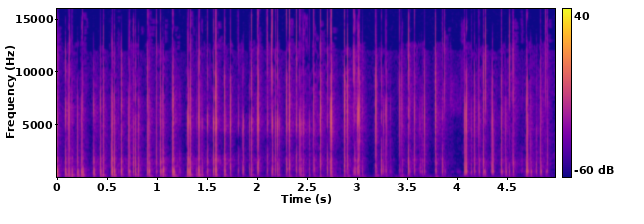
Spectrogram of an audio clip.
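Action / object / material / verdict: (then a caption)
tap / plastic mannequin head / plastic / none. Long nails and fingertips tap quickly on the sides, ears and back of a hollow, glossy black plastic mannequin-head microphone. The result is a fast, steady run of short, hollow clicks with a mid-range knocking tone, very little bass, almost no ring, and a brief gap before the tapping resumes.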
